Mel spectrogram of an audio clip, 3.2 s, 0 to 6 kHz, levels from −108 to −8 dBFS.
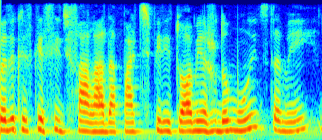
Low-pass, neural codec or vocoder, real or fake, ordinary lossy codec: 5.4 kHz; none; real; none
